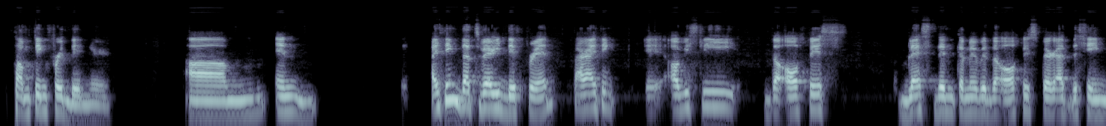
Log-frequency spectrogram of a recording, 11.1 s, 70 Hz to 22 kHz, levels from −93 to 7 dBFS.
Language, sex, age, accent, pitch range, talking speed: Filipino, male, 20-39, native, 110-170 Hz, 140 wpm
